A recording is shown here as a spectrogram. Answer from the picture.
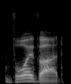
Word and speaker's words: Voivod: that's what it is when he says voivod he pronounces it the french way he's pronouncing it correctly but it always cracks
